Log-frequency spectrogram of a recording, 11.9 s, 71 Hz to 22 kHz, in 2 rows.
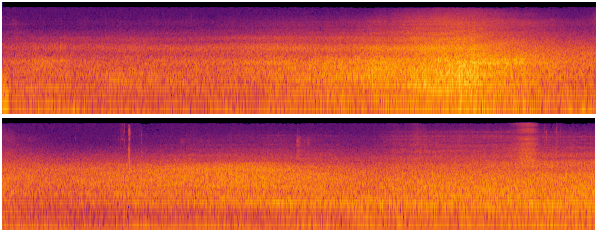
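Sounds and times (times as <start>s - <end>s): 
single car driving past on a street: 0.0s - 11.8s.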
